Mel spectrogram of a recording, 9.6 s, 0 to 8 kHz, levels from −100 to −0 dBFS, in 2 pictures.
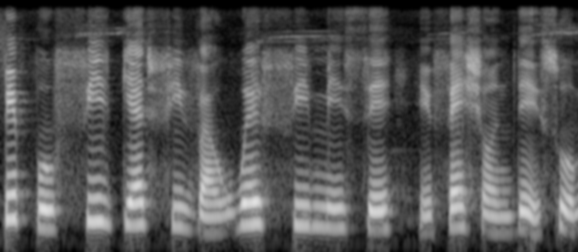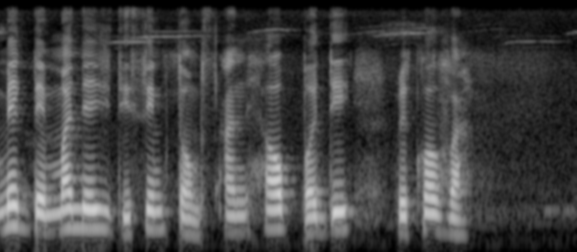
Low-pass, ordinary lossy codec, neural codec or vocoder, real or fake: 7.2 kHz; none; none; real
